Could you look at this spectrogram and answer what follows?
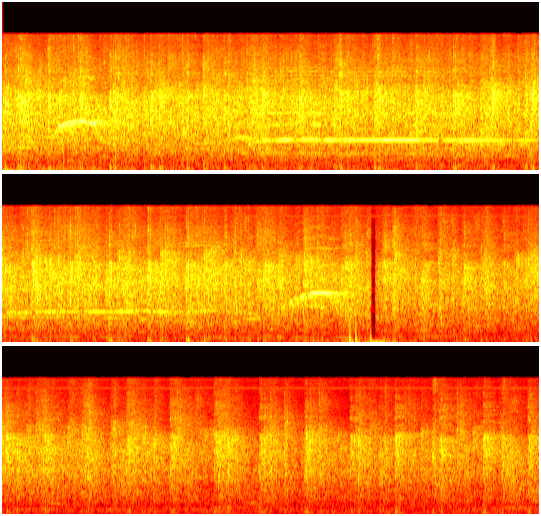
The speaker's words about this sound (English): Oh, come on, put your hands together. The young man here, clap, clap.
